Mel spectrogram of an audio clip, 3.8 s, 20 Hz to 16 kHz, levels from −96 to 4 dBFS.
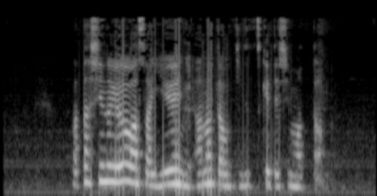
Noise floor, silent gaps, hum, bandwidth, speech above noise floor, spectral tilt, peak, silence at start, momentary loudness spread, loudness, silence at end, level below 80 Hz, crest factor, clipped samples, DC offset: -60 dBFS; none; none; 11.5 kHz; 36 dB; -5 dB/octave; -8 dBFS; 0.75 s; 14 LU; -24 LUFS; 0.55 s; -56 dBFS; 18 dB; under 0.1%; under 0.1%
